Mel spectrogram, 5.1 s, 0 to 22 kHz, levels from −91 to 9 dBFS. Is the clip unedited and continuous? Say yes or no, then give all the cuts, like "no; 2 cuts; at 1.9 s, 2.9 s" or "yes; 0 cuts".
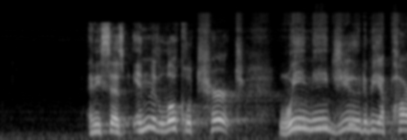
yes; 0 cuts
